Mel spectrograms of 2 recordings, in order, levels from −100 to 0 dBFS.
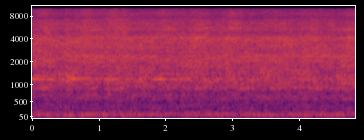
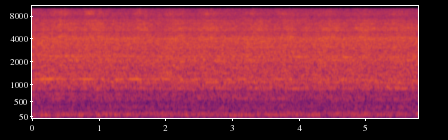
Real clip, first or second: second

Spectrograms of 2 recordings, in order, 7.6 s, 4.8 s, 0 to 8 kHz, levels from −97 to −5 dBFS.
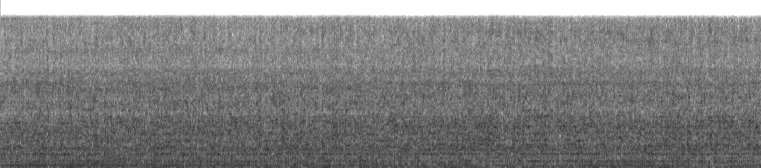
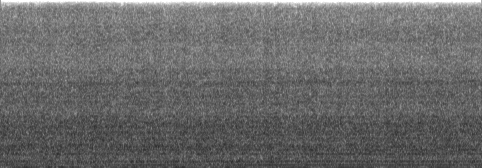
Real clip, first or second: second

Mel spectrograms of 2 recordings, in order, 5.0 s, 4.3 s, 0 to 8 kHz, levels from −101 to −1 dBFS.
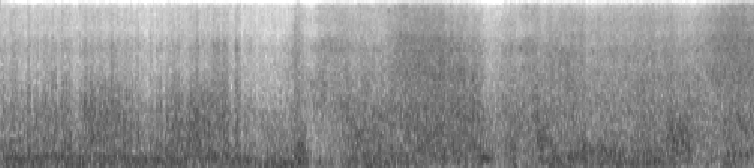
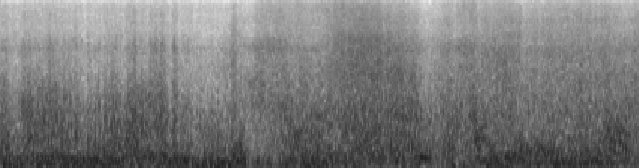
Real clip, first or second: first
